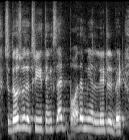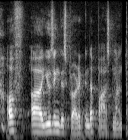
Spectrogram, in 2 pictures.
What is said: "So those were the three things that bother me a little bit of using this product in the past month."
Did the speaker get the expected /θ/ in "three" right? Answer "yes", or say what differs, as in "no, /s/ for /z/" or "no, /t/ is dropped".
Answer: no, /t/ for /θ/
